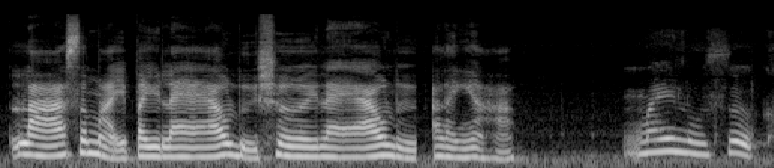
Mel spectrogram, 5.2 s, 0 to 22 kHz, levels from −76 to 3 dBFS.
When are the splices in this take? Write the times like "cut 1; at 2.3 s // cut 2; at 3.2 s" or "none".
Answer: cut 1; at 2.8 s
